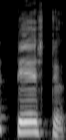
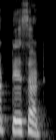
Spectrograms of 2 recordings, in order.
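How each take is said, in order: First: टेस्ट as one beat, "test"; सही उच्चारण. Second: टेसट run together as "te-sat"; गलत उच्चारण. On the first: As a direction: say टेस्ट with स joined straight to ट. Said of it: "जबकि अपन पढ़ कैसे रहे". (टेस्ट में आधा स, ट से जुड़ा) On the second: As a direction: misread टेसट with a full स. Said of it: "ये क्या होगा". (टेसट में स पूरा बोलकर) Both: Shown as a demonstration.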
